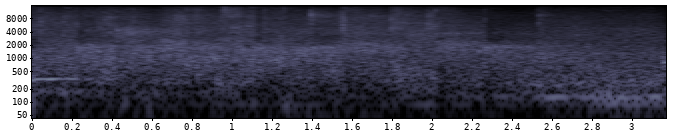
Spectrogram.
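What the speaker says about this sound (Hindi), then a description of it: "क्यों ना आप जोरदार परमेश्वर के लिए ताली बजाते इस समय।" A congregation claps at a Sunday evening service at a Hindi-speaking church in Vasai East. The applause is a continuous, even patter that stays steady for a few seconds.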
